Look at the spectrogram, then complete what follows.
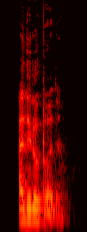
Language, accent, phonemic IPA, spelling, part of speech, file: French, France, /a.de.lɔ.pɔd/, adélopode, adjective, LL-Q150 (fra)-adélopode.wav
- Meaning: adelopode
